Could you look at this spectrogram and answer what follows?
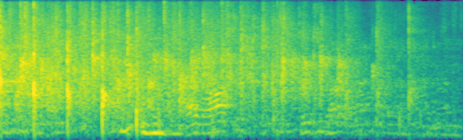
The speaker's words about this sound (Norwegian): Ja, veldig bra. Stor applaus!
